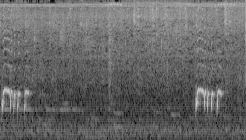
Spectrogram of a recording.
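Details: Local zebra dove calling in the wild forest, birds answering one another back and forth: two short bursts of rapid, stuttering cooing notes about three and a half seconds apart, over a faint steady hiss.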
